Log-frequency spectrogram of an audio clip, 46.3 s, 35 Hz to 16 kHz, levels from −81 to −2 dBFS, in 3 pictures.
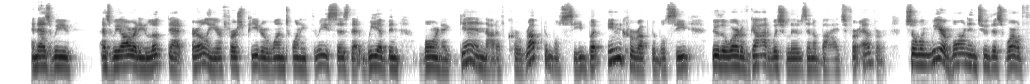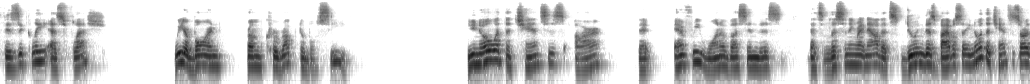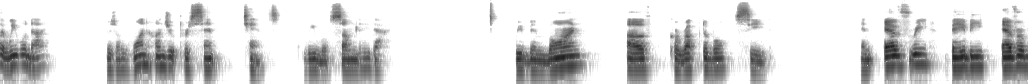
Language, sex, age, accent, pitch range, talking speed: English, male, 30-49, American, 115-145 Hz, 135 wpm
